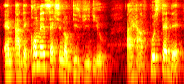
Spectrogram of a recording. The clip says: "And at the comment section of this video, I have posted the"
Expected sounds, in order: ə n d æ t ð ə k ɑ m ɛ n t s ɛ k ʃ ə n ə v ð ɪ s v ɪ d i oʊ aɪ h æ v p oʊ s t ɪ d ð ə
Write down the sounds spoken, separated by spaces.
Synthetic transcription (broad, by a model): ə n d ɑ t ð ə k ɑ m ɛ n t s ɛ k ʃ ə n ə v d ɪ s v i d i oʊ aɪ h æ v p oʊ s t ɪ d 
